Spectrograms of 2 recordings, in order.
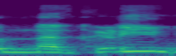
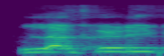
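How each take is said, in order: First: The word begins with an n sound. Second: The word begins with an l sound. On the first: The speaker calls it wrong. "नकड़ी बोलता है" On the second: The speaker calls it right. "लकड़ी को"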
